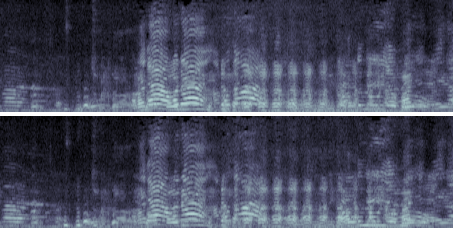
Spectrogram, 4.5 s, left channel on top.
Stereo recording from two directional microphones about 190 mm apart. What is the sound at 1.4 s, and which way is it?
Speech, 55° left (ahead or behind).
